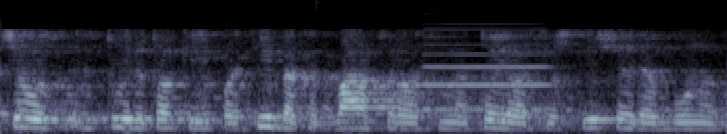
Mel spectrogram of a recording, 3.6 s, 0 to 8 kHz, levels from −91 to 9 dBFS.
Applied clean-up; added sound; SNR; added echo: none; Wind instrument, woodwind instrument; 14 dB; reverberation time 1.3 s.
